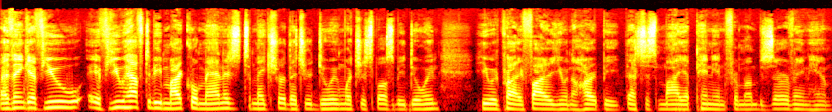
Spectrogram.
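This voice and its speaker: A man with an American accent at a very fast pace, hardly any pauses, fairly even intonation, and a dry, close sound with no echo. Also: medium pitch for a man. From Ohio, Cleveland. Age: 40s. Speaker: political commentator podcaster. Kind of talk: casual chat.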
